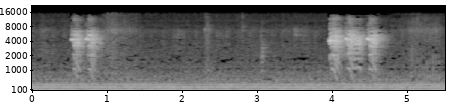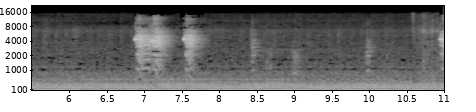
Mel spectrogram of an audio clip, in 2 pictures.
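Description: A zebra finch gives harsh, nasal squawking bursts, four short clusters over eleven seconds, against a steady low indoor hum.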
